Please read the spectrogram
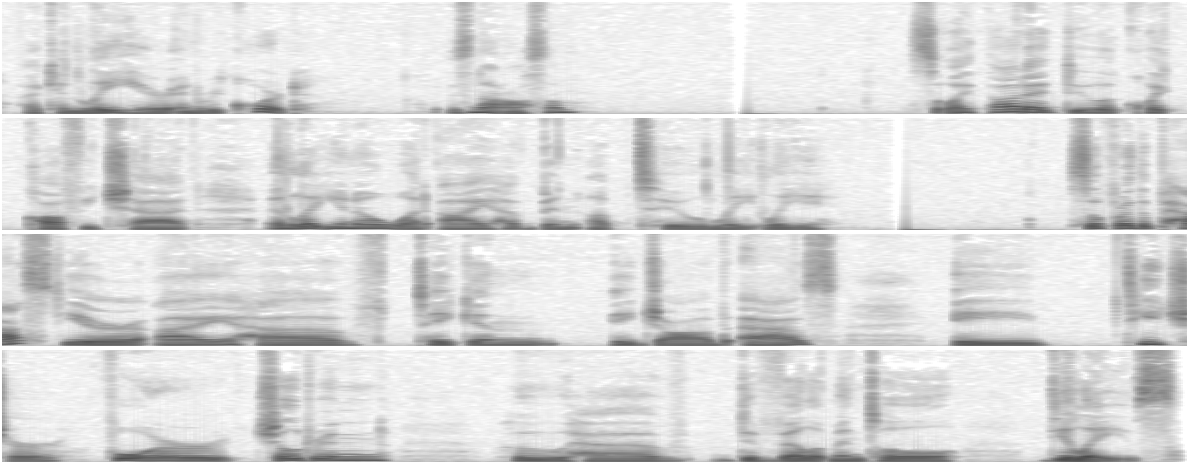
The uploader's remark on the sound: I need your grace regarding the audio because I recorded from my phone and used my wired headset.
